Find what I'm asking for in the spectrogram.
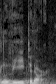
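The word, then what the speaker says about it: Lavie Tidhar: If I remember correctly, it's Levi Tadar. – Levi, yes. – Tadar. Okay. I think I had the last name right, but I've got the first name wrong.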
